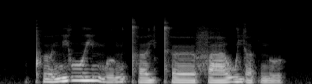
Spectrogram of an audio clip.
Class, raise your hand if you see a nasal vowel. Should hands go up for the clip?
no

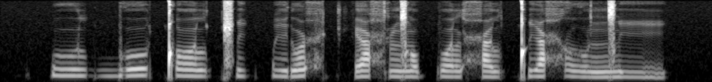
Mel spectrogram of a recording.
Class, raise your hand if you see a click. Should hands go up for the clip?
yes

